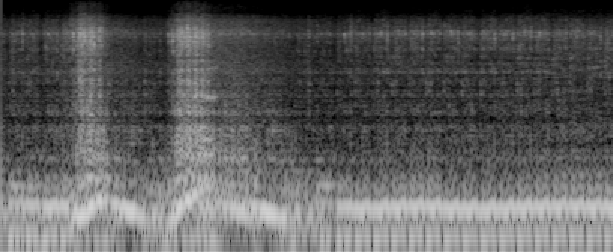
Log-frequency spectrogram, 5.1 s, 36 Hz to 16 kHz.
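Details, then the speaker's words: Rebuilt 250 Crossflow engine from the XD, said to be rebuilt stock about 7 years ago with roughly 6,000 km since, run on stale fuel: two quick clean throttle blips, then steady even idle, no knocks or misses; compression 160 even, healthy. "Sounds awesome. Sounds pretty good for it."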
